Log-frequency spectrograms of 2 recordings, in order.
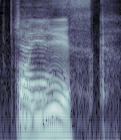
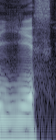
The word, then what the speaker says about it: Jysk: I've put down Jysk. Oh, I think they pronounce it Jysk, Jysk.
